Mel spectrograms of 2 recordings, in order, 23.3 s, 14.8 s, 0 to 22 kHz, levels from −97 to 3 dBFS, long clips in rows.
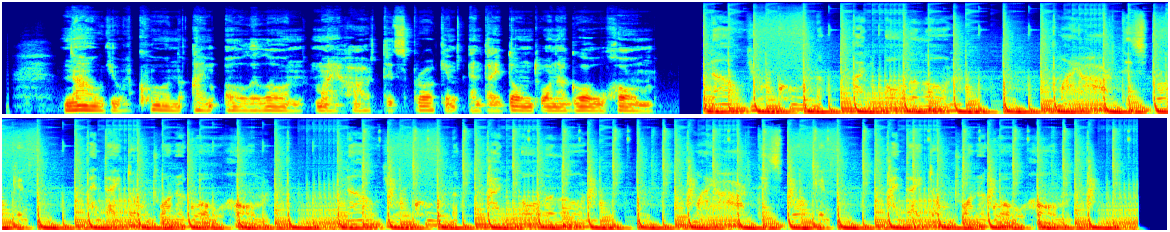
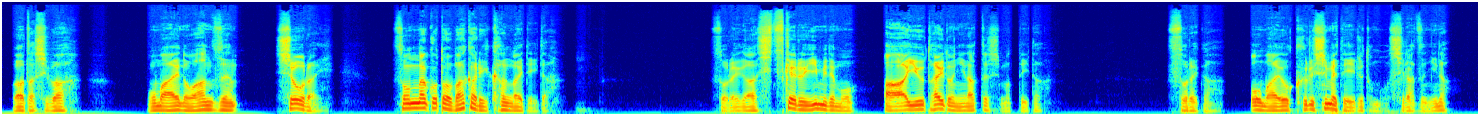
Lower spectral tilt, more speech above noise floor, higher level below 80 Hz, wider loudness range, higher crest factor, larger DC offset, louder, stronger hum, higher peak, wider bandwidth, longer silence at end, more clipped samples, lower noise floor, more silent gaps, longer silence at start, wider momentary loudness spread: about the same, -6 dB/octave vs -5 dB/octave; second, 30 dB vs 56 dB; first, -16 dBFS vs -44 dBFS; about the same, 6 LU vs 6 LU; second, 14 dB vs 20 dB; neither; about the same, -16 LUFS vs -18 LUFS; neither; about the same, 0 dBFS vs 0 dBFS; second, 18 kHz vs 20 kHz; about the same, 0.3 s vs 0.3 s; neither; second, -47 dBFS vs -74 dBFS; first, 6.78-7.00 s vs none; first, 0.65 s vs 0.1 s; second, 9 LU vs 18 LU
